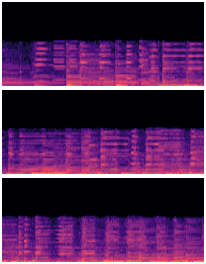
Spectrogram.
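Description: Instrumental folk song intro: a harmonica on a neck rack plays the melody over a strummed acoustic guitar. A bass guitar comes in about three seconds in.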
